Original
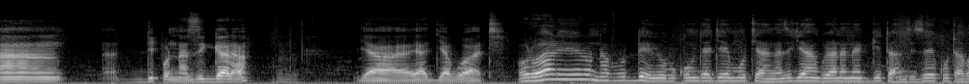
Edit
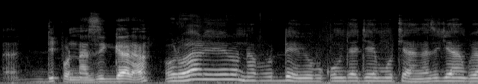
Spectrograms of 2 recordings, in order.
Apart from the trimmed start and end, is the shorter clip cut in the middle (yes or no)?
yes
